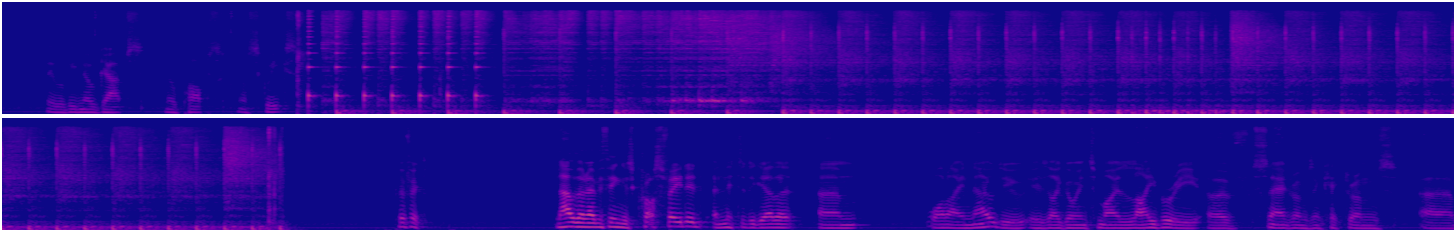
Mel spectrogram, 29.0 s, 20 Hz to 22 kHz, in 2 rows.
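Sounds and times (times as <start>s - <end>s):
rock drum kit playing: 3.0s - 17.4s
fast kick drum pulse: 3.1s - 17.4s.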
